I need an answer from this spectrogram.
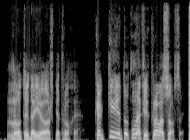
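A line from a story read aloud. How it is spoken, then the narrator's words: Deep bass voice. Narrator (Russian): Правый так басом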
